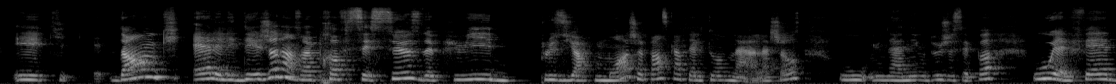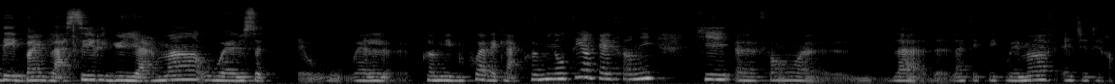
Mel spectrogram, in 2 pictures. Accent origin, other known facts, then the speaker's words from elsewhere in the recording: Quebec, Canada; je suis une Québécoise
